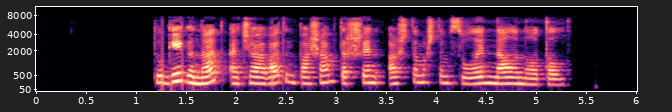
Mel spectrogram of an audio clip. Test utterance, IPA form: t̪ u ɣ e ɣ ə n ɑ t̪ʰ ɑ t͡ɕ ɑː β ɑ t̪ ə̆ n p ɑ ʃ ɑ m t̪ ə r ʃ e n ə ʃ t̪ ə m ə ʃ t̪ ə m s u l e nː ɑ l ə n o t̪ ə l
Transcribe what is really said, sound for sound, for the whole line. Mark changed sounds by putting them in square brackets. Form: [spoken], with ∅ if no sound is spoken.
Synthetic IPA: t̪ u ɣ e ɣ ə n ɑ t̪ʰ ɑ t͡ɕ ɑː β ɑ t̪ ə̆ n p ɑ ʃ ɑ m t̪ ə r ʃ e n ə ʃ t̪ ə m ə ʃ t̪ ə m s u l e nː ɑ l ə n o t̪ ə l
